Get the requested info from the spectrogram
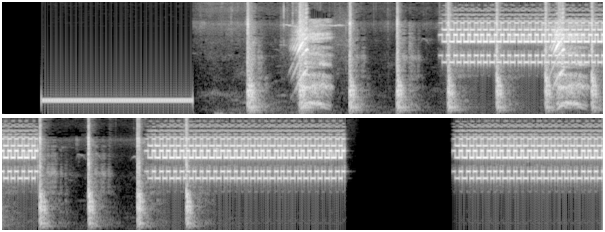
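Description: Telephone sound effects: a steady dial tone for about a second and a half, then a run of quick clicks and swoops, then an electronic phone ringtone sounding in three bursts of about two seconds each.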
